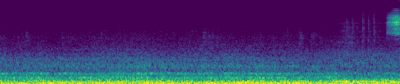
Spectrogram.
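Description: Steady low rumble of road and engine noise inside the cabin of a Toyota van driving along a road, with a faint steady tone over it.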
